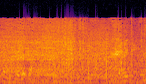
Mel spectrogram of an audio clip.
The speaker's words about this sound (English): One of the SUVs didn't make it. Now we just have two trucks and another SUV. And ours is struggling pretty bad right now. This has been just a brutal journey into the mountains,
